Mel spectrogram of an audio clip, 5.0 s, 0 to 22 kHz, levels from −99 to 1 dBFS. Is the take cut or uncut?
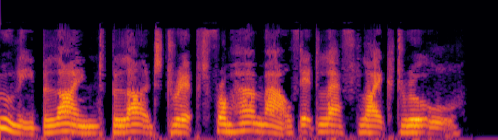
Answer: cut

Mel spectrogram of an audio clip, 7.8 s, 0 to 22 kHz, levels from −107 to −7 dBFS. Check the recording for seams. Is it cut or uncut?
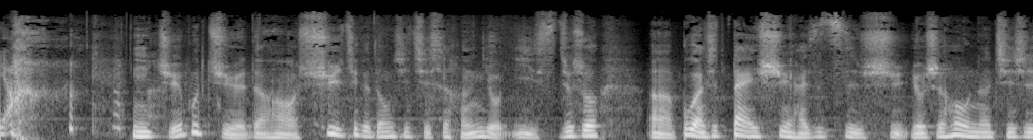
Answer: uncut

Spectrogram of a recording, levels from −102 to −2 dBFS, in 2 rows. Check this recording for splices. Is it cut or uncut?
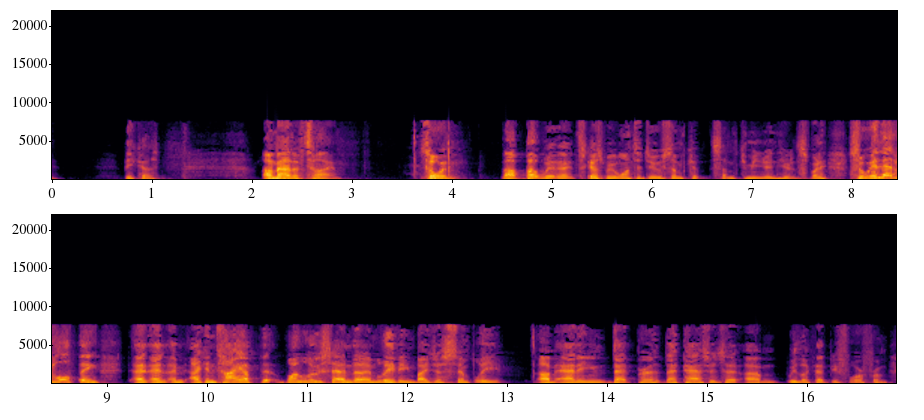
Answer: uncut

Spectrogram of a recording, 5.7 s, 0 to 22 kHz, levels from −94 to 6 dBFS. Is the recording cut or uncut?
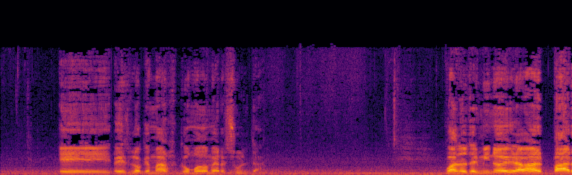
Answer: cut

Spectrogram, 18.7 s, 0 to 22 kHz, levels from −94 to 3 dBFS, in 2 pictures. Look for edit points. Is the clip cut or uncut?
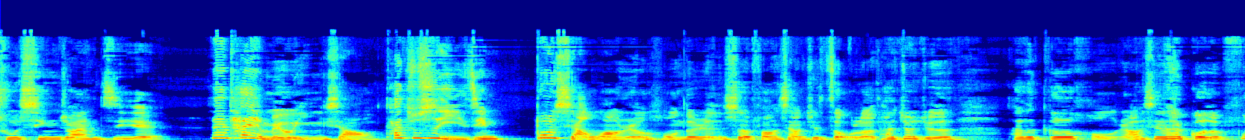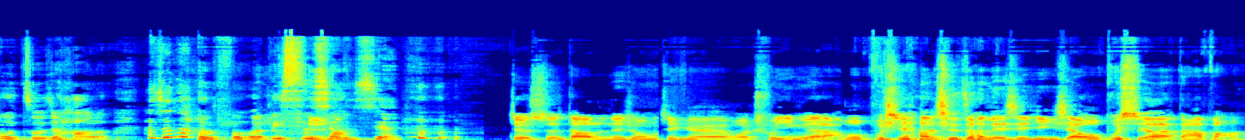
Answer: cut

